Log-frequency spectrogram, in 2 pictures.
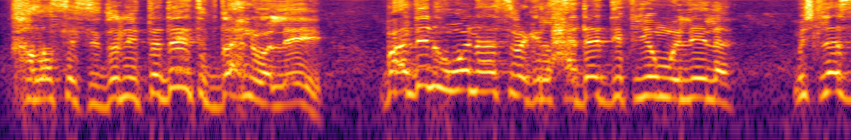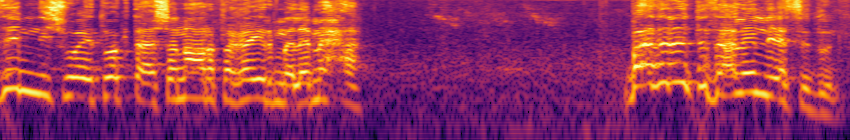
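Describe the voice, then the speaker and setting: A man's voice: very high-pitched, expressive, racing, crowd noise. An actor playing a naive, earnest male shopkeeper in a comedy film, speaking with an Egyptian accent and telling rambling, literal-minded stories. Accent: Egyptian Arabic.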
